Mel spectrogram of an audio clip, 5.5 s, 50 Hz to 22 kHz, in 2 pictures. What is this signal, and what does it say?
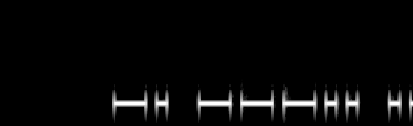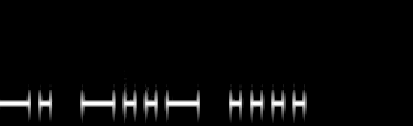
Morse code, heard as a keyed tone, about 17 wpm, 700 Hz. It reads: N8RXH
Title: USA Call Signs - 5 Characters - Repeated 3x - 17wpm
